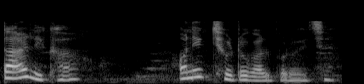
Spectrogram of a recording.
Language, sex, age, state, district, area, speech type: Bengali, female, 30-45, West Bengal, Dakshin Dinajpur, urban, spontaneous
